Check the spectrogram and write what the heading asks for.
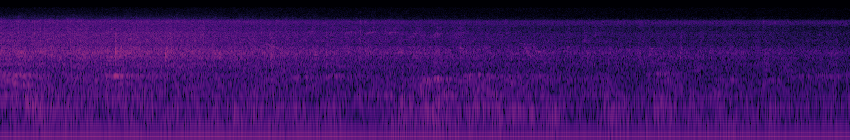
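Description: A steady hiss that fades gradually over several seconds.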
